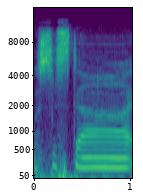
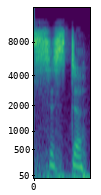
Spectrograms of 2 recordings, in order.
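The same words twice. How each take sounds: First: The last syllable has a full, strong vowel. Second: The last syllable has a weak schwa vowel. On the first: The speaker calls it wrong. "we don't say sister" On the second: The speaker calls it right. "it's sister. Very small sound"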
